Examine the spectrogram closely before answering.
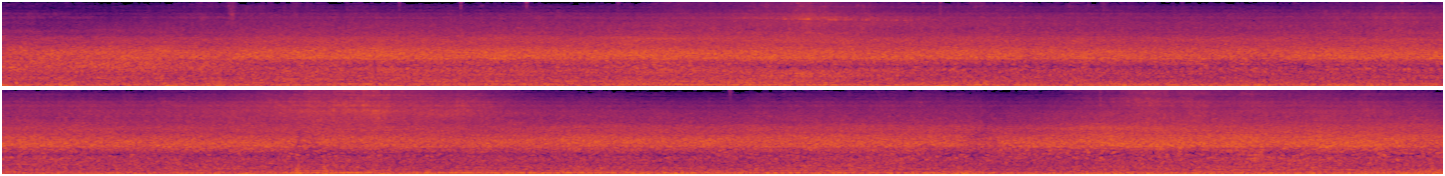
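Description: Steady outdoor noise while moving along an elevated bike lane: low wind rumble on the microphone over a constant hiss of road traffic from below.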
